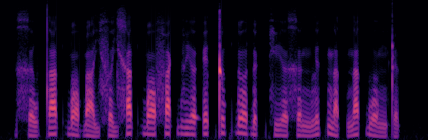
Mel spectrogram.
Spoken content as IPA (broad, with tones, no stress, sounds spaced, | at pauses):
x ə˨˩ w t̪ a˦˥ t̚ ɓ ɔ˨˩ ɓ a˨˩˨ j f ə˨˩˨ j x a˦˥ t̚ ɓ ɔ˧˥ f a˦˥ k̚ v i˧ ə̯ ʔ e˦˥ t̚ ʈ u˦˥ k̚ ɗ o˧ ɗ ə˨˩ k̚ x i˨˩ ə̯ x ə˨˩ ŋ l ɨ˦˥ k̚ n a˨˩ t̚ n a˦˥ t̚ w o˨˩ ŋ ʈ ə˨˩ k̚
